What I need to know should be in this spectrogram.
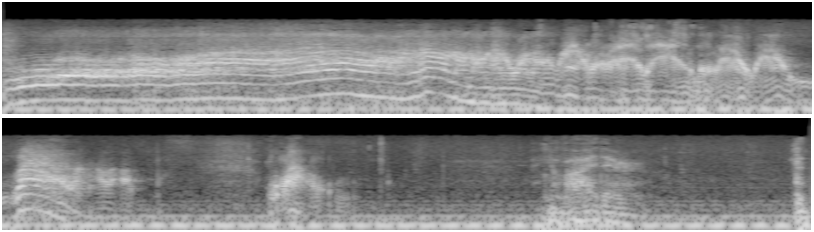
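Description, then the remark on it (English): A motor scooter goes by, its small engine buzzing and wavering up and down in pitch before fading out, leaving a steady low hum and a few faint later rumbles. “And then the sound of a motor scooter.”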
